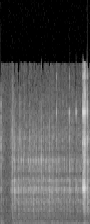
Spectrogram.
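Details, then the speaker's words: K'nex robot tape read assembly turned by hand: light plastic ticking and rasping, with sharp snaps near the end where gear teeth ride over each other. The builder is unsure it matters at low speed. Gear grinding. "can kind of hear the gear um grinding on this gear but i'm not really sure if that'll be a problem and besides it's not going to move that fast anyway"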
